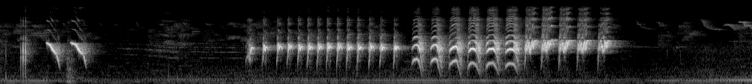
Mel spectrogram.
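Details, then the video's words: Tame Javan myna delivering two downward slurred whistles, then a long rapid trill of clicking notes that shifts into loud, rhythmic chirped phrases repeated several times a second. "SUARA BURUNG JALAK KEBO GACOR"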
